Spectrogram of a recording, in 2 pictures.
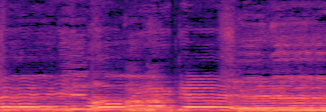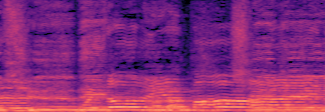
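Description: Male barbershop quartet singing a cappella in close four-part harmony, holding chords that change every second or so.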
